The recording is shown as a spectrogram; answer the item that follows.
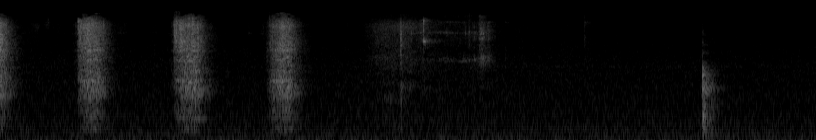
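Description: Salt shaker shaken four times in quick succession, about twice a second, over a mixing bowl; a single short click follows near the end.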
